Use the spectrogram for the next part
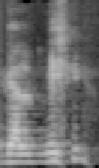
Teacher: Dialek kayak di Yaman atau di kan berbeda dialeknya Mesir. Kadang karena kebiasaan dialek ngomong bicara sehari-hari seperti itu yang kof jadi G seperti G kalau dalam bahasa Indonesia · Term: Lahjah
